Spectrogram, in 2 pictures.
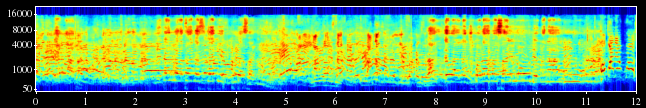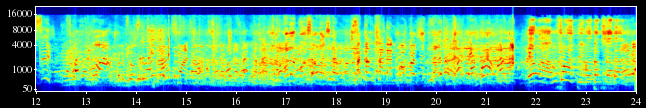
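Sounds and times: overlapping chatter of voices: 0.0s - 24.0s.

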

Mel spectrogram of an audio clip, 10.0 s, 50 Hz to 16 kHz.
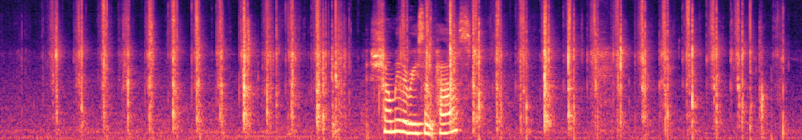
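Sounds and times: cards being shuffled: 0.5s - 4.4s, 5.0s - 9.9s.

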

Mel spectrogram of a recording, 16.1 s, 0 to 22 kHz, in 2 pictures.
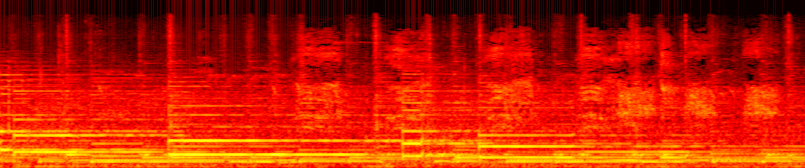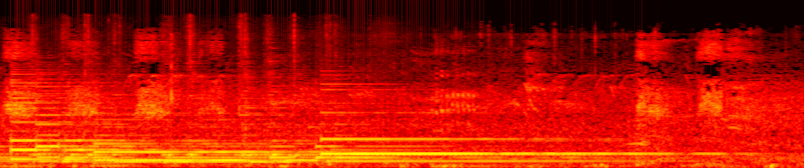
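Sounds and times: calm music with held notes: 0.0s - 15.5s
short repeated bird calls: 4.8s - 10.3s.

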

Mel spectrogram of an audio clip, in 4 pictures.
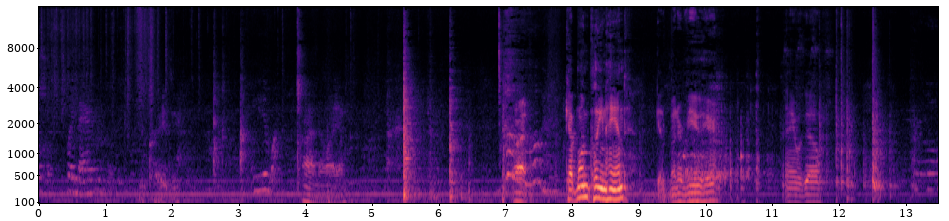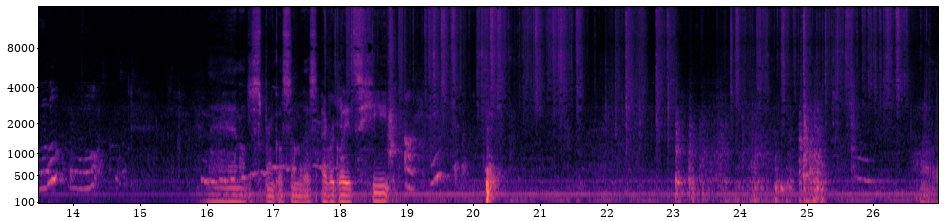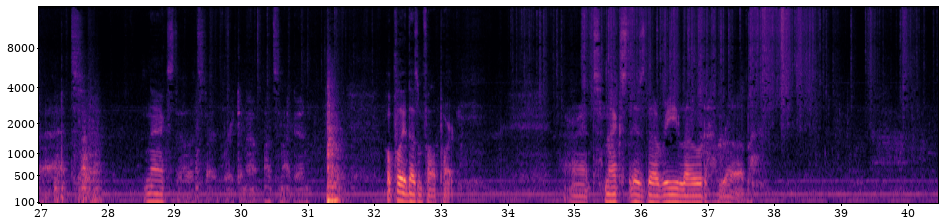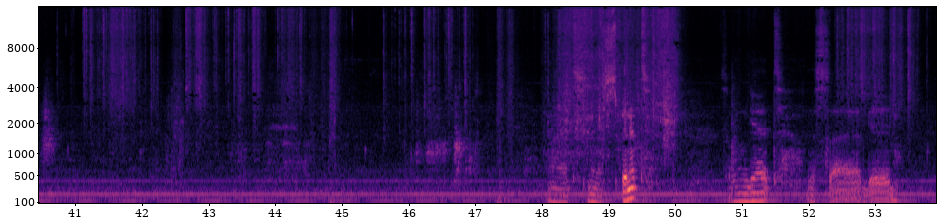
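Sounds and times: shaker bottle rattling: 0.0s - 1.9s, 16.7s - 27.0s, 34.0s - 50.1s, 52.3s - 53.9s
steady low hum: 0.0s - 53.9s.

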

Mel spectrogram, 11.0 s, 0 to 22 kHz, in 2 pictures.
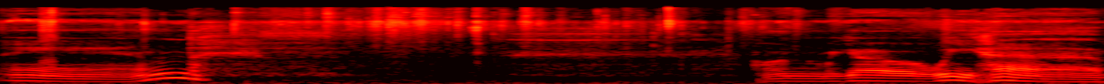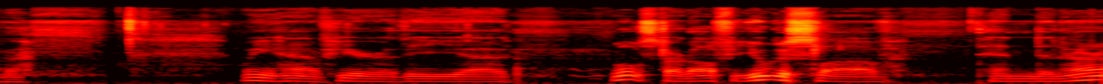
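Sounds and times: coins clicking together: 0.2s - 4.0s.

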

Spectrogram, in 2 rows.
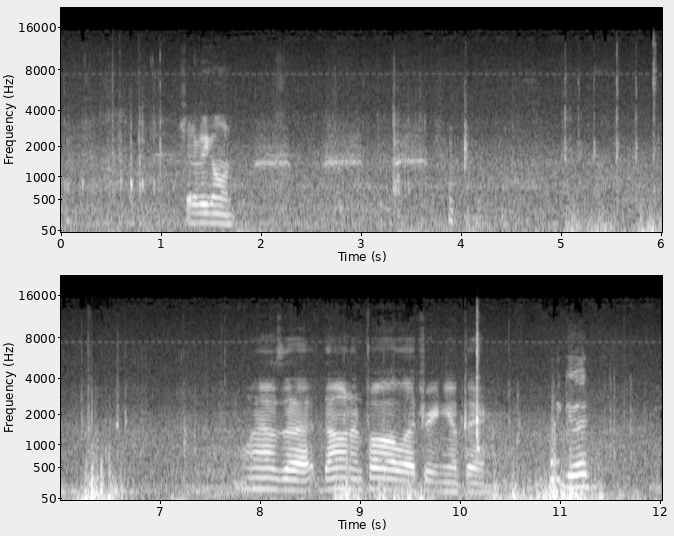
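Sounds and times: wind buffeting microphone: 1.8s - 12.0s.

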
